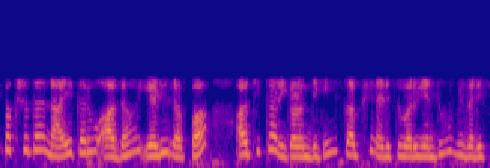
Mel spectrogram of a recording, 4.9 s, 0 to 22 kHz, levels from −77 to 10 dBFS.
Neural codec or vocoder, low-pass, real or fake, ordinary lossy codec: none; 3.6 kHz; real; Opus, 16 kbps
